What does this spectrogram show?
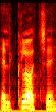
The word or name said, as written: cloche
